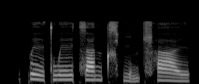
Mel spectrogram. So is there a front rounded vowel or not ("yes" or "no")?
no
